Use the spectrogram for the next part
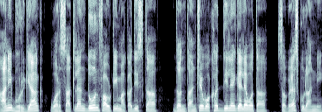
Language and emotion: Goan Konkani, neutral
